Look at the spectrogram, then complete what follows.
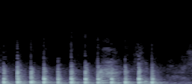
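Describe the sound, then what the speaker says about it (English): Knuckles rap on a door in a steady run of about a dozen firm knocks, evenly spaced and close, in a radio drama setting. "Knock harder, Alice. Knock harder."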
